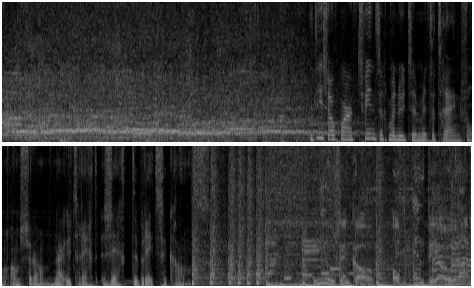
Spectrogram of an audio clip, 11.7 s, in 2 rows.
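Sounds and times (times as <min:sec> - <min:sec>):
drunken British fans shouting: 0:00.0 - 0:04.4
rowdy crowd of drunken British fans chanting: 0:00.0 - 0:04.7
speech: 0:04.0 - 0:08.5, 0:09.8 - 0:11.7.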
